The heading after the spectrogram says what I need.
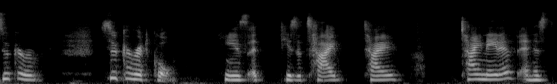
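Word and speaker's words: Sucharitkul: this up even though I know how to pronounce it. It's Sukaritkul.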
